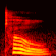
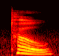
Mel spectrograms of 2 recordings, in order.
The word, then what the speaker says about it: toe: 그리고 발음은 toe, toe입니다. OA와 같이 OE도 O 발음이 나죠. 따라해 보세요. toe.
